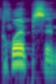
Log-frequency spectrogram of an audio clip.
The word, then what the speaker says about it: Clemson: And he told me when we first started, he said, he's like, it's actually pronounced Clemson with like a P.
